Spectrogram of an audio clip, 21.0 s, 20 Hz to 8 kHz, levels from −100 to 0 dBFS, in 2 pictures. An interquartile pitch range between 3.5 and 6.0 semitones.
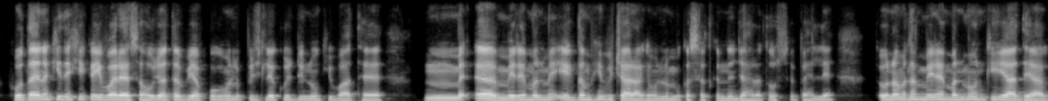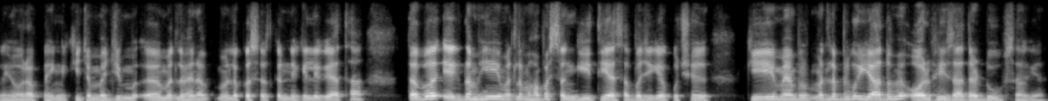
Yes: average, 4.0 semitones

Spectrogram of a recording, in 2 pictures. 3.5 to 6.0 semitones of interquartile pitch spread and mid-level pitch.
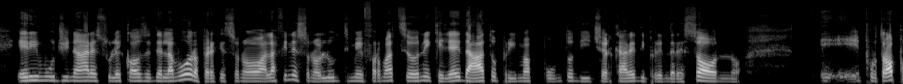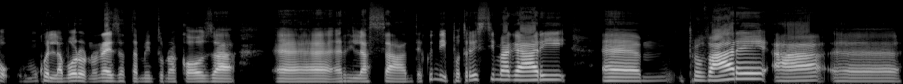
Yes: average, 3.8 semitones; medium, 160 Hz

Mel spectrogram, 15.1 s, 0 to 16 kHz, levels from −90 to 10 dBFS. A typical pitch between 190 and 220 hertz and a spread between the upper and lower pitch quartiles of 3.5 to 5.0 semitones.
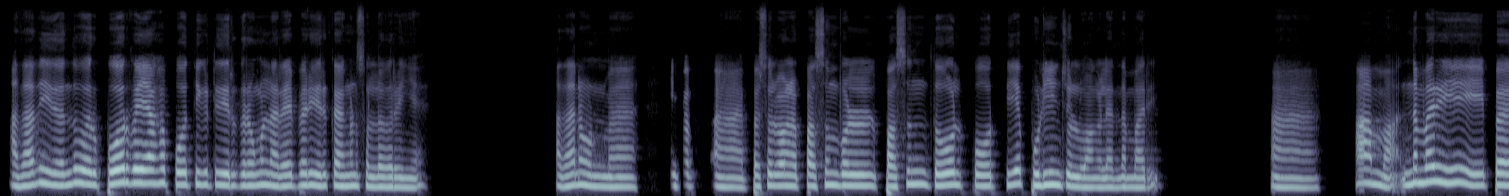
No: high, 210 Hz; average, 2.7 semitones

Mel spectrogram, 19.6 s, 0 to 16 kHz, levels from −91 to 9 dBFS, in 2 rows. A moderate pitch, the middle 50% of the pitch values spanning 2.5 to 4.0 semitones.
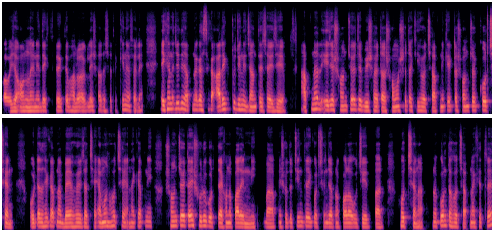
No: low, 130 Hz; average, 3.1 semitones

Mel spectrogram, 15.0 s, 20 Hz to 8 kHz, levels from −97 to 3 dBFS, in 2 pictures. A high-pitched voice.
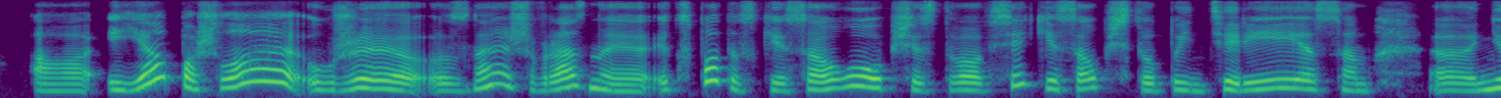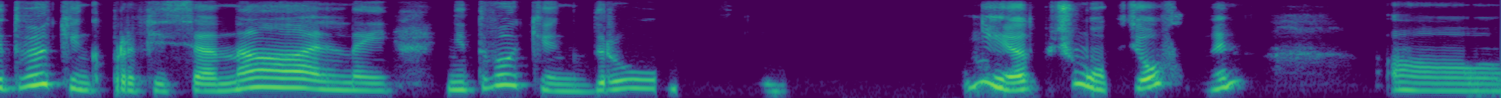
Yes: high, 195 Hz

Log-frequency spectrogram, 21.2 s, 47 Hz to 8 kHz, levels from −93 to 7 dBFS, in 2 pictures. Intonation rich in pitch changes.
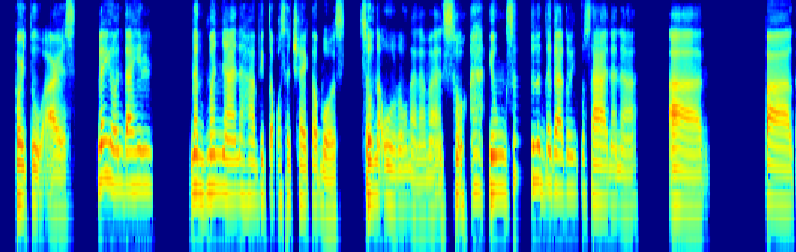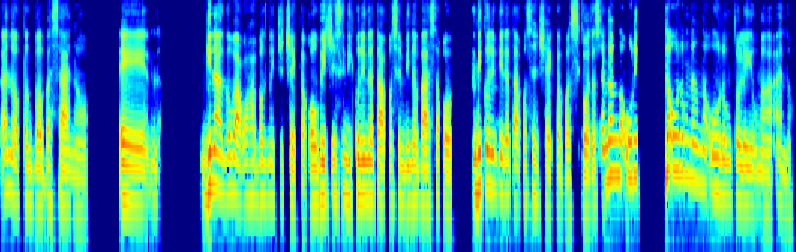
No: average, 4.7 semitones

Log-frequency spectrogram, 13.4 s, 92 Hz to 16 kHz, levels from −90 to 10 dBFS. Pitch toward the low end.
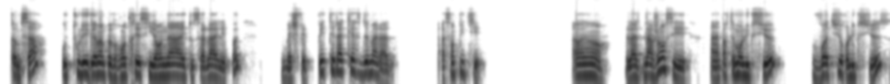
No: medium, 160 Hz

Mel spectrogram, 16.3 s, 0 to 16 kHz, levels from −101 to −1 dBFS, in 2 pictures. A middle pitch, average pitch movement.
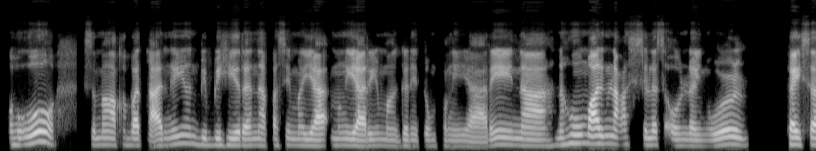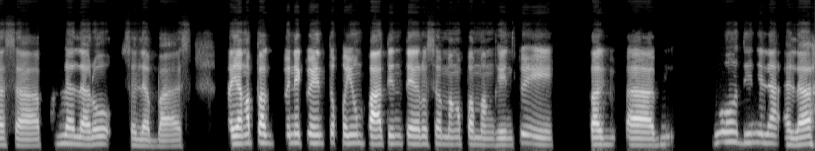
Yes: medium, 165 Hz; average, 4.2 semitones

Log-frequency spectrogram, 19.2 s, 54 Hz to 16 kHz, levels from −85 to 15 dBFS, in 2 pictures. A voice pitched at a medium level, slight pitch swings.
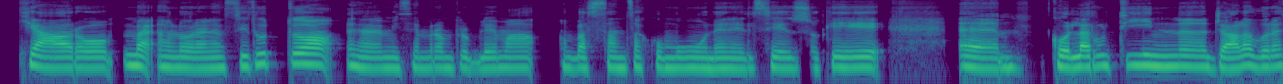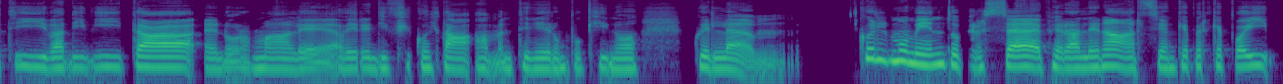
Yes: medium, 170 Hz; narrow, 2.0 semitones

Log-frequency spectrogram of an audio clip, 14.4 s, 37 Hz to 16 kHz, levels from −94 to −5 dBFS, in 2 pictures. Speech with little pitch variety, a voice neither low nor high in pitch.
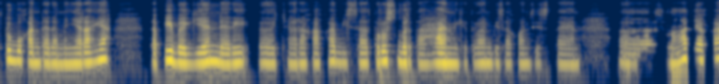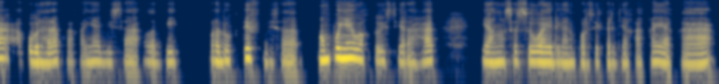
Yes: narrow, 2.0 semitones; medium, 180 Hz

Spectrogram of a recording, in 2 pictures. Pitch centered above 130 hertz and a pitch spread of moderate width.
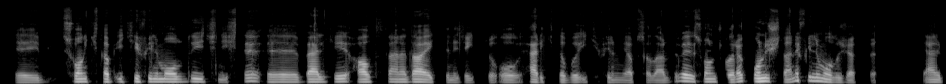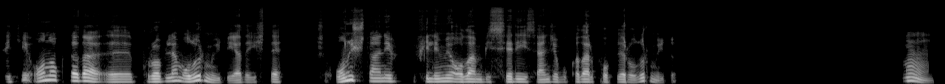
No: low, 120 Hz; average, 3.7 semitones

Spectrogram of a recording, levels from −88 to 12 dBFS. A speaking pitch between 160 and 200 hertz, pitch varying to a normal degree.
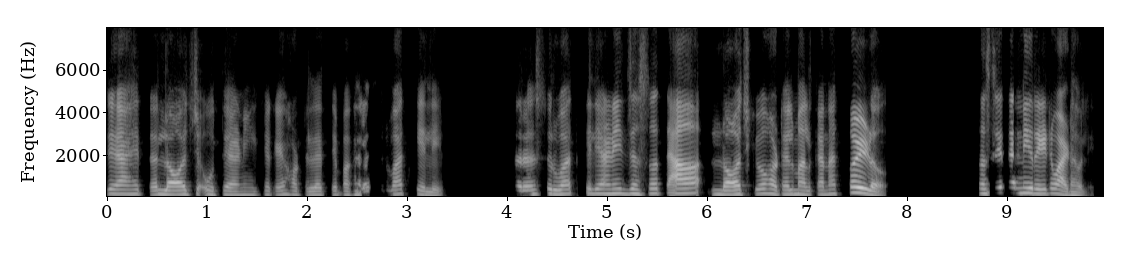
Yes: high, 195 Hz; average, 3.5 semitones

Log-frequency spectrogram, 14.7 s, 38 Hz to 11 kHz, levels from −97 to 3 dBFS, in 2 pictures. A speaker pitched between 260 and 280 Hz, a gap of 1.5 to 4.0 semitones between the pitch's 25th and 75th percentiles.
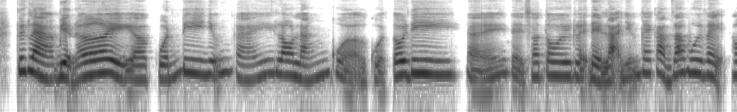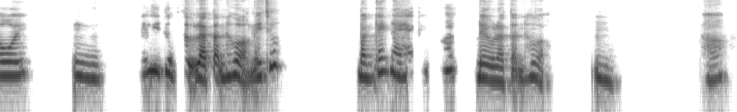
No: high, 245 Hz; average, 3.6 semitones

